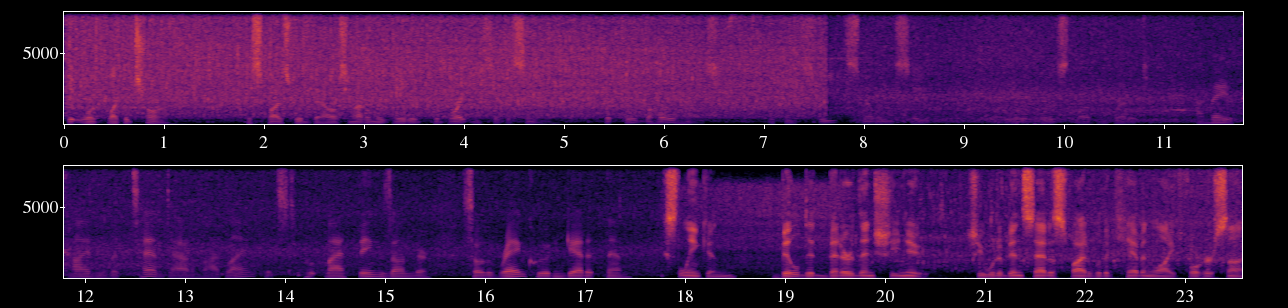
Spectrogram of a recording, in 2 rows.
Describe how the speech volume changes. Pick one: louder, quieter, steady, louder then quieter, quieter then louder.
quieter then louder.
